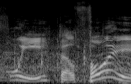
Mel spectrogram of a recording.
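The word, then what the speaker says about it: Bellefeuille: gain of 12 it's Marcel Bel beloy beloy he actually gave us the correct pronunciation I'm still working on it as you can tell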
